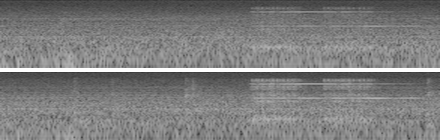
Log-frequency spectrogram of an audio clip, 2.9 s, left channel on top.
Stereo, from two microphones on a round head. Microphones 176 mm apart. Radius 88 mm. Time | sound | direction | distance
1.7 | a phone ringing | 50° right (ahead or behind) | ?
